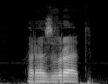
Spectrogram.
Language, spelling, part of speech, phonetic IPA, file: Russian, разврат, noun, [rɐzˈvrat], Ru-разврат.ogg
- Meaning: debauch, debauchery, depravity, dissipation, lechery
